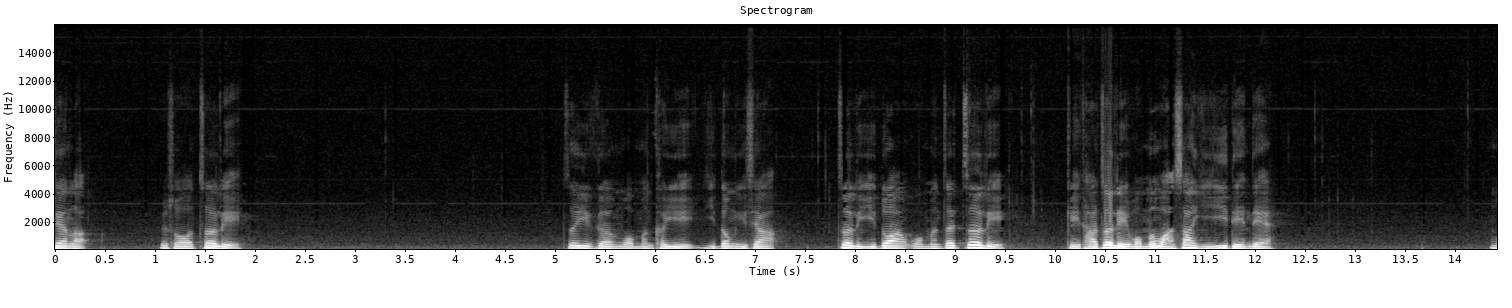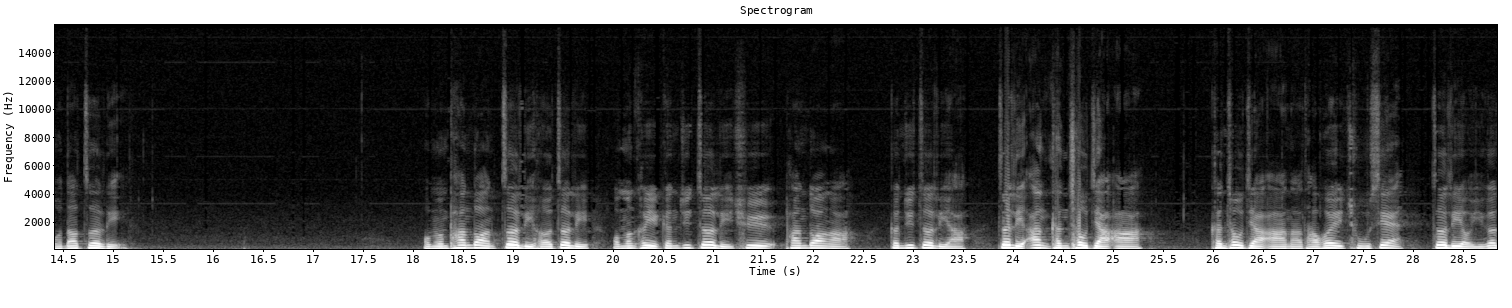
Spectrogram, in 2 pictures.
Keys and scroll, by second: 10.4 Up, 10.6 Up, 10.8 Up, 11.3 Down, 24.6 ctrl+t, 26.4 Escape, 27.1 ctrl+r, 28.2 ctrl+r.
